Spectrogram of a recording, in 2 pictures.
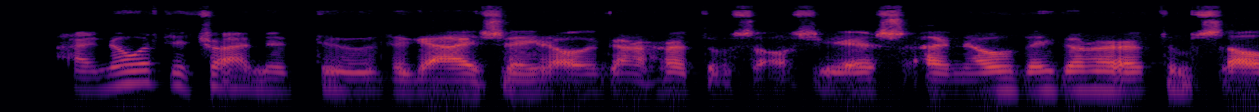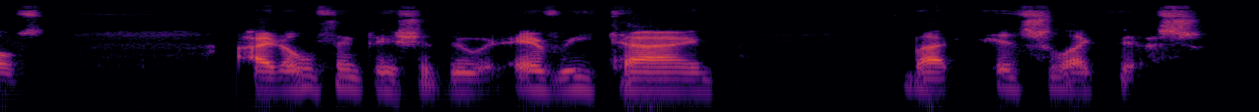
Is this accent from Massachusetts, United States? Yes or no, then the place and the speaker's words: yes; Boston, Massachusetts, United States; also born or lived in Cambridge; When I was a kid growing up in South Boston and in Cambridge and all of it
